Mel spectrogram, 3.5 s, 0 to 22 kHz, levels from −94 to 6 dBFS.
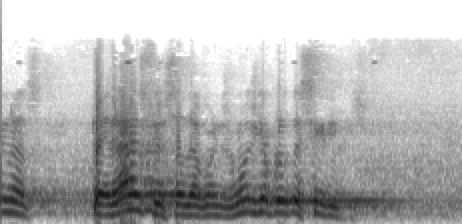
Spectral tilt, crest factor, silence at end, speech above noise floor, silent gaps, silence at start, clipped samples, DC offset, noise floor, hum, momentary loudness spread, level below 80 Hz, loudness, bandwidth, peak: -7.5 dB/octave; 12 dB; 0 s; 23 dB; none; 0 s; under 0.1%; under 0.1%; -33 dBFS; none; 18 LU; -48 dBFS; -11 LUFS; 8.2 kHz; 0 dBFS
